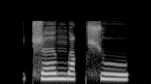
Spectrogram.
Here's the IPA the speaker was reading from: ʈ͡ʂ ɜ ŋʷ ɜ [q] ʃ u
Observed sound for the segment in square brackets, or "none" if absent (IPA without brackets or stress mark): q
